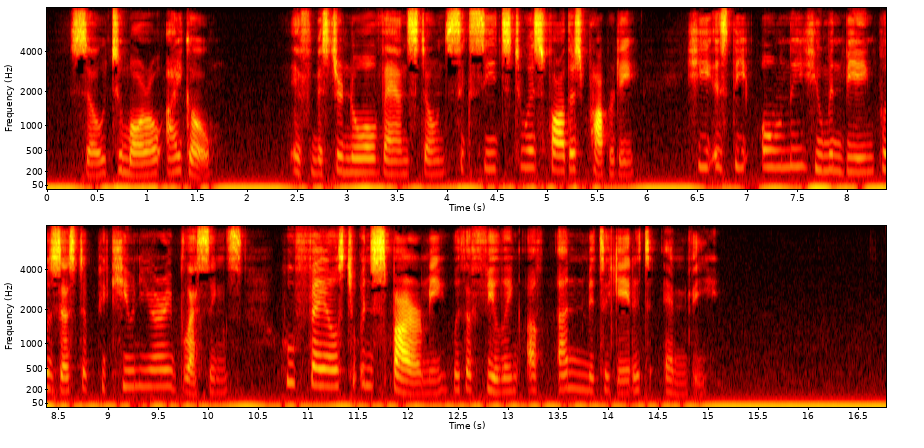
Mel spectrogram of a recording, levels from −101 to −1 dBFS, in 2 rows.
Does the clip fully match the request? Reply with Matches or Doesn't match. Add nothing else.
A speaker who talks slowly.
Matches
